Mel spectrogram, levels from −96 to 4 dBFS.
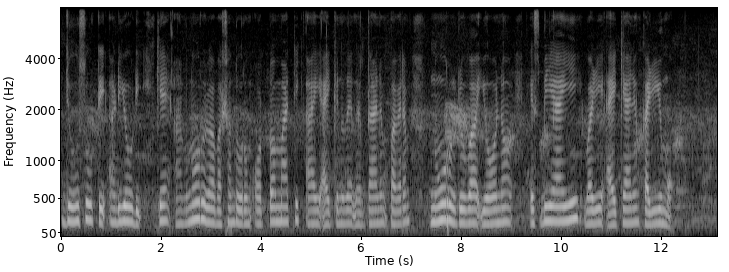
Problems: background sounds at intervals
